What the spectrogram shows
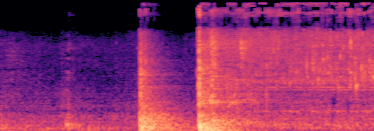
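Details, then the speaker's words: Toilet tank after its leaking rubber flapper was replaced: water clunks on, then a steady rushing refill eases off with no hissing trickle afterward; no leak, refilling normally. "Como pueden ver, ya está instalado, no hay fuga de agua, ni tampoco tiene el sonido como si estuviera tirando el agua."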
